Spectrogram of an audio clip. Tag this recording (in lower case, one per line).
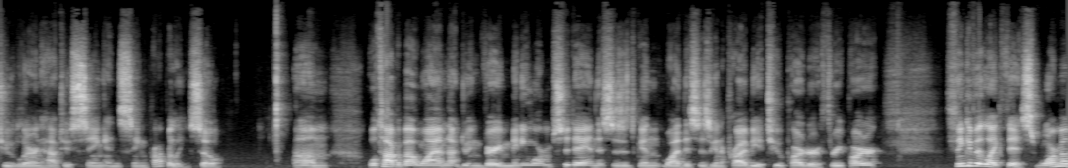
speech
